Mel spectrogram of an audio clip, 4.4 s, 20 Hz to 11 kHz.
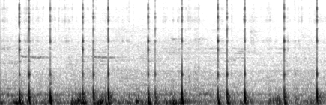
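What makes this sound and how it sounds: A small, light, solid wooden paddle-shaped piece is held in the hand and tapped with the fingertips, giving 14 quick, dry taps. Each tap is a soft, low knock with a faint bright click and almost no ring, spread unevenly over a quiet background.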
